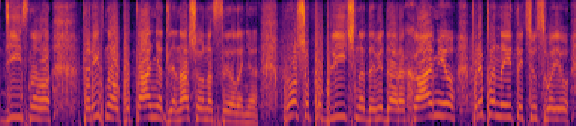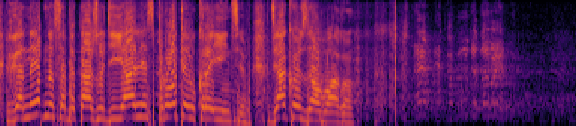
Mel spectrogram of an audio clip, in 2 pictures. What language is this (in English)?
Ukrainian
